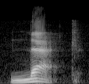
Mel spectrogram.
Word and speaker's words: knack: 首音 KN, knack, knack. 当然我们知道 K 加 N 的时候 K 是不发音的，所以就念 knack, knack.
